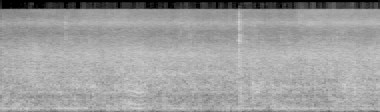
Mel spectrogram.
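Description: Onions frying in a pan for potato curry, a steady close sizzle and hiss with faint stirring and one small clink, no voices.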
